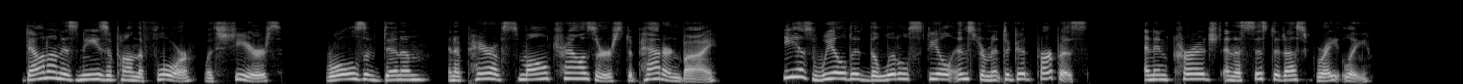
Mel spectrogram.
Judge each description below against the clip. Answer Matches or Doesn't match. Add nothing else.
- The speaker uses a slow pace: Doesn't match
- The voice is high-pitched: Matches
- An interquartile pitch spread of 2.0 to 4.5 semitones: Matches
